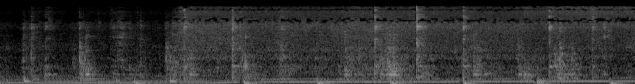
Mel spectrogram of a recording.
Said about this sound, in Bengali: এবার হাই ফ্লেমে কিছুক্ষণ মশলাটা কষিয়ে নেব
